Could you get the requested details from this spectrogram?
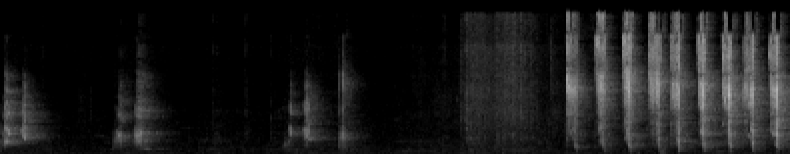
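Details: Captive sun conure making scattered short calls, then breaking into a rapid string of loud, shrill squawks, roughly nine in under two seconds.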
